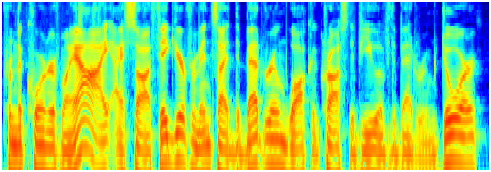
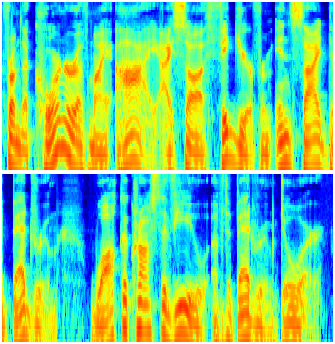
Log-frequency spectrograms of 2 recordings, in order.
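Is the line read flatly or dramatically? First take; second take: flatly; dramatically. First: It is read flatly, like a minor detail. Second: It is read dramatically, like a key event.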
